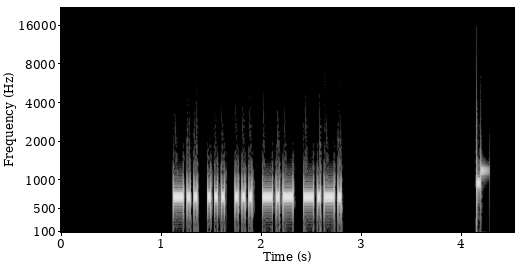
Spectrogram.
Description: Morse code, heard as a keyed tone, about 36 wpm, 700 Hz. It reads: DSSKC
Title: Code Groups - 5 Letters - 35wpm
